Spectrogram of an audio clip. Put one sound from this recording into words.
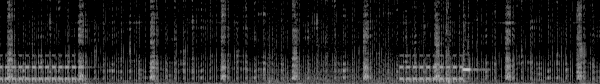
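A phone rings twice.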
